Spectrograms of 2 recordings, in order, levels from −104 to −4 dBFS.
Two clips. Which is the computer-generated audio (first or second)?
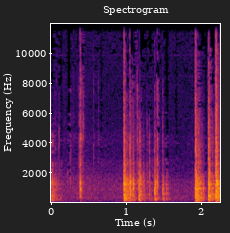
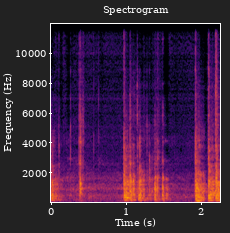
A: second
